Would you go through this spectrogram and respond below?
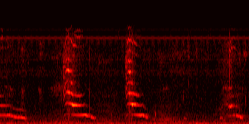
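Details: Ocicat on its first day home, chasing a laser pointer indoors. Several short, quiet meows and chirps fall in pitch, about four in five seconds, over a soft room hiss.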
